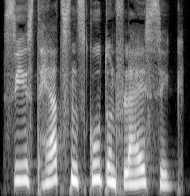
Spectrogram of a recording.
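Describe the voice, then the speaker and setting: A woman's voice: fairly high pitch, moderate pace, a little mellow, dry recording, studio quality, voice pushed up, close to an everyday voice. A woman voicing an earnest, heartbroken young rural man. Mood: pleading. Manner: earnest, pleading.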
